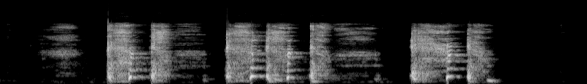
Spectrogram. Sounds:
Cough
